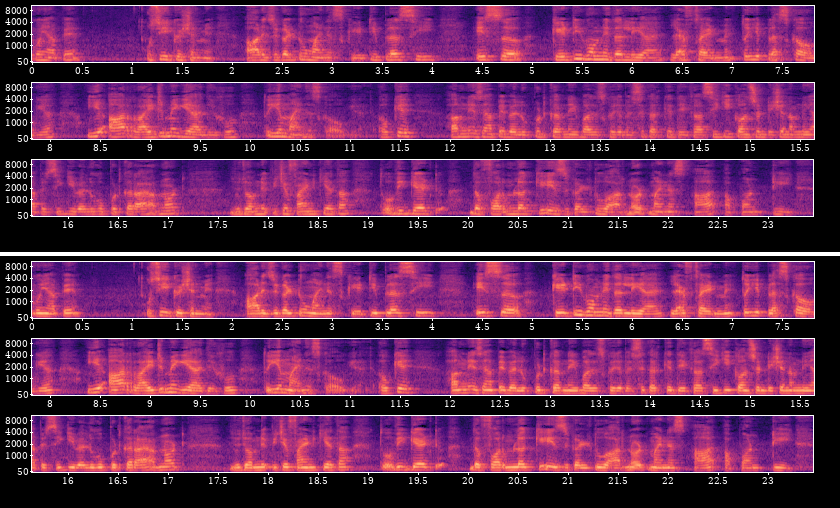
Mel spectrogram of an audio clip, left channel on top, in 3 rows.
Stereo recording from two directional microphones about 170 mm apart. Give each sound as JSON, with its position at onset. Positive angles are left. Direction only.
{"t": 0.0, "sound": "speech", "side_deg": -30}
